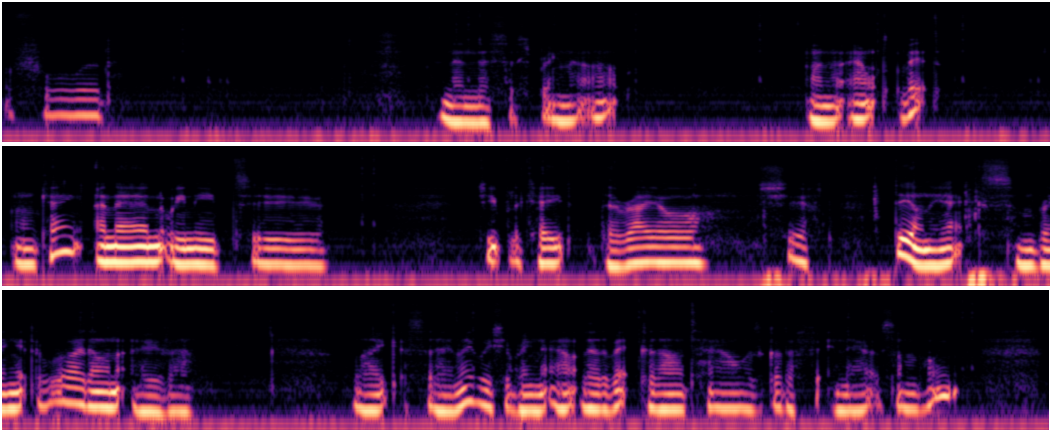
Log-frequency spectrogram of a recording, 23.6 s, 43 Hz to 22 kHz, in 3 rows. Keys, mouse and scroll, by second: 1.6 middle click, 3.3 click, 5.6 click, 6.5 click, 7.7 middle click, 8.7 middle click, 10.5 click, 11.7 click, 12.3 middle click, 14.2 shift+d, 16.7 middle click, 19.0 click, 20.4 click, 22.8 click.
